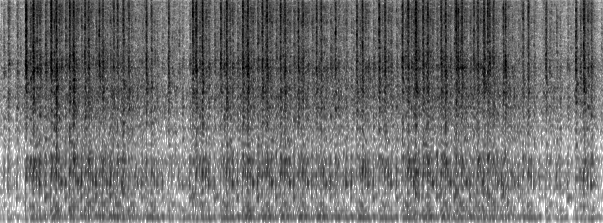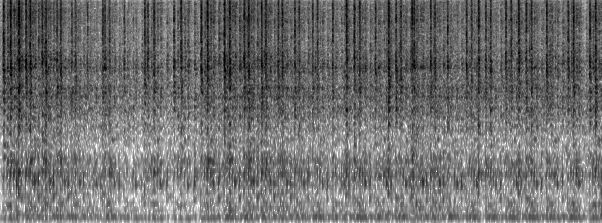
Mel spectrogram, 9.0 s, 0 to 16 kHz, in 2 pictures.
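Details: Supercharged Ardun hot-rod V8 on its first run: loud, lumpy but steady idle with blower whirr over it, running evenly throughout; normal idle.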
